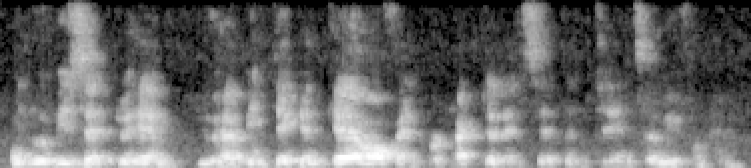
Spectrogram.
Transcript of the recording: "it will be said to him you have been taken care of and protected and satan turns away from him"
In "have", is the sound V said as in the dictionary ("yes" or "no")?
yes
